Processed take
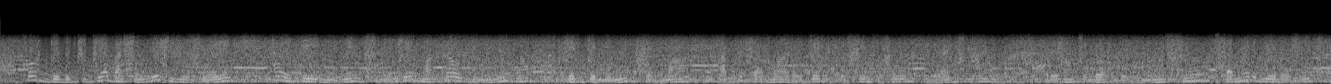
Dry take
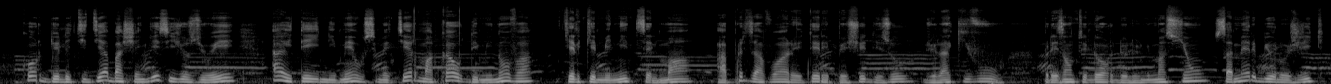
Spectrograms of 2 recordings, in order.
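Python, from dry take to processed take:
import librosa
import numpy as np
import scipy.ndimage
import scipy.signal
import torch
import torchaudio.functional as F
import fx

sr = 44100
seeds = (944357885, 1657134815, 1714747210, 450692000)

y = fx.delta_mod(x, sr, bps=16000, step_db=-28.5)
y = scipy.signal.sosfilt(scipy.signal.butter(2, 140.0, 'highpass', fs=sr, output='sos'), y)
y = fx.echo_diffused(y, sr, ms=1007, feedback_pct=44, wet_db=-4)
y = y * 10.0 ** (8.5 / 20.0)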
